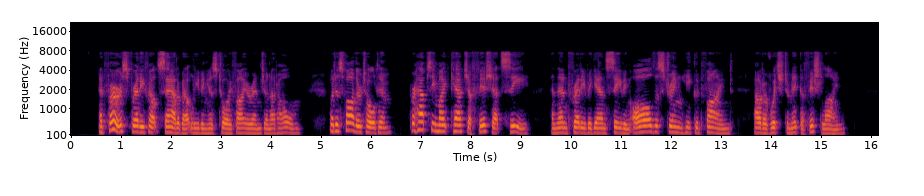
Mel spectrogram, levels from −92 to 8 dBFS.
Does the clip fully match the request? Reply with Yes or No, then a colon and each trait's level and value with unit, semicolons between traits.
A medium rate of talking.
Yes: average, 165 wpm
